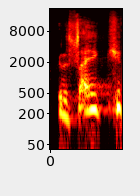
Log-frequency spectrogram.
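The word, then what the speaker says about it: psyche: ic 에 진 이세요 그런데 이것은 어떻게 발한 아니면은 부 쉽게 난지 아니고 싸이키 라고 말하지 좀 힘 찍힌 멘탈에 문제가 있는 젊은 싸이코 라고 말하잖아요 싸이키 라고 발음 되죠 아 그런데 이 어원은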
